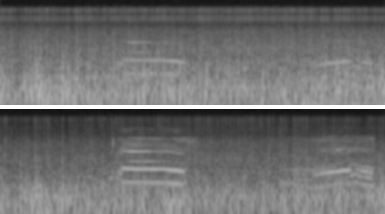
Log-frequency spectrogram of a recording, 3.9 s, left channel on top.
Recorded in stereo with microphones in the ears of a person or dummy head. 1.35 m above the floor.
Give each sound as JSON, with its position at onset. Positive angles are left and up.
{"t": 1.1, "sound": "a cat meowing", "side_deg": -65}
